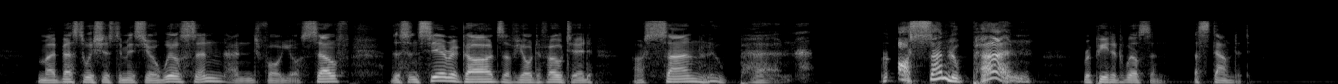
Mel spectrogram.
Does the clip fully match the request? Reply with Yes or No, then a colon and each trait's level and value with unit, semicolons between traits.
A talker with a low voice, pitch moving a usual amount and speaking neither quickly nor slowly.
No: low, 105 Hz; average, 3.7 semitones; slow, 100 wpm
